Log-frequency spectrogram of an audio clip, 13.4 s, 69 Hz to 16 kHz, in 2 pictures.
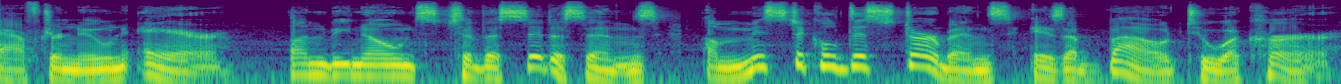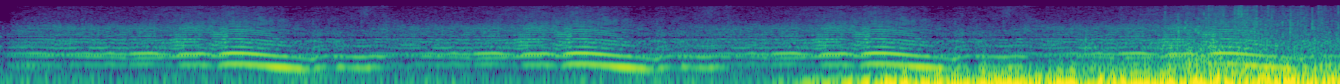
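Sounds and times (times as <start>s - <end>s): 
speech: 0.0s - 7.2s
bees buzzing around a hive: 6.5s - 13.3s
deep low rumble: 10.6s - 13.3s.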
